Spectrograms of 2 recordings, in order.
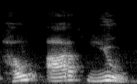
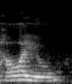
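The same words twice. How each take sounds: First: "How are you?" slowly, with the R in "are" sounded. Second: "How are you?" with the R in "are" left silent. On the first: Teacher showing the actual R, sounded slowly in "are". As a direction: stretch out "are" so its R is heard. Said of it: "Arm is actually R". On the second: Teacher showing English speech, silent R in "are". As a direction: let "are" run into "you" as "ah", no R. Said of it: "The R is silent". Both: Shown as a demonstration.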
